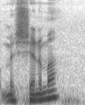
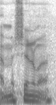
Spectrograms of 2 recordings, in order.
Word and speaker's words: machinima: It's like the very first what they call machinima, which is a I would have pronounced that wrong. I've seen the word on paper. – Yeah, machinima.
